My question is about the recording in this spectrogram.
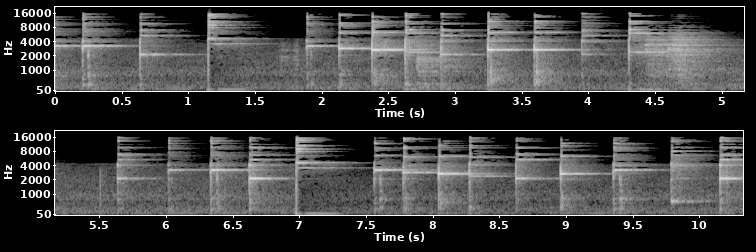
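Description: Homemade water-glass instrument: drinking glasses and glass bottles holding different amounts of water are struck with a thin stick, ringing out a simple tune. The notes come as a quick string of bright clinks at several different pitches, about two or three a second.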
